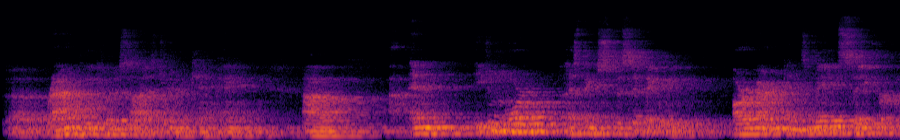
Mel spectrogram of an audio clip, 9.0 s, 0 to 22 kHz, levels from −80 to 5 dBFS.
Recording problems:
room echo; strong; dies away in 2.1 s
off-mic speech; far

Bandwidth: 14.5 kHz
